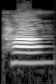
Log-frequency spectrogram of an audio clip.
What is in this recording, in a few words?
"tang1", pinyin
